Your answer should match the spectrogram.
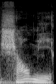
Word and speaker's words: Xiaomi: Äh, du hast mir irgendwie so ein China äh, Xiaomi, ich, ich habe jetzt gelernt, das spricht man Xiaomi ah, aus. Xiaomi, ja, okay.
